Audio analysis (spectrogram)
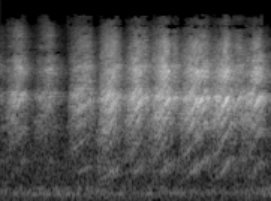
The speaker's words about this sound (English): All of it accompanied by the magpie's call, which is not exactly the bird world's sweetest.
